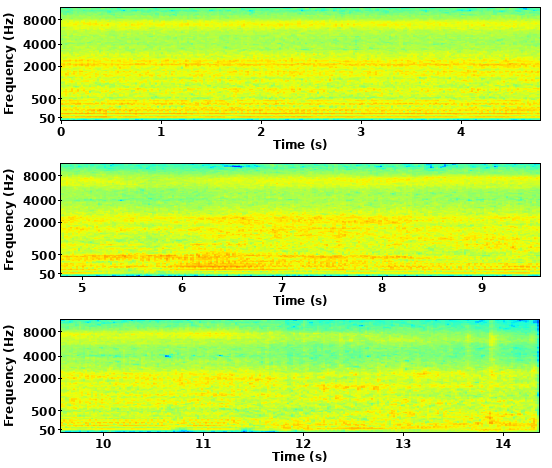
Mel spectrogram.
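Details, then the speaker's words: VW AAZ diesel engine, injection pump briefly gummed from sitting then cleared, probably carboned up: steady clatter about four beats a second, even, no knock or miss; turbo not heard spooling and has excessive play; normal diesel idle. "yeah, it's a good one. The turbo, I don't hear it spooling, but if we need a turbo, that one has too much excessive play."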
